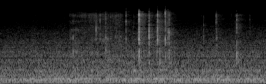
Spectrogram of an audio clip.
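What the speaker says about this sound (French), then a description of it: "Je vais le couper en deux." A knife cuts a soft pizza-style muffin in half, making a brief cluster of faint crisp scraping clicks in the middle of an otherwise quiet moment.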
